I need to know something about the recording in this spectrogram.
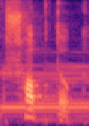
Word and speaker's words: saptak: we call that term saptak in bengali we pronounce shoptuk the term derived from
